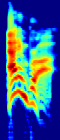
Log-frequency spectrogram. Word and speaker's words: Edinburgh: From the perspective of American pronunciation, it would be Edinburgh, but the (broadcast) was saying, Edin-bra. That was the local way of saying it.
